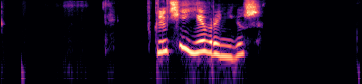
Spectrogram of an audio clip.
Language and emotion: Russian, neutral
